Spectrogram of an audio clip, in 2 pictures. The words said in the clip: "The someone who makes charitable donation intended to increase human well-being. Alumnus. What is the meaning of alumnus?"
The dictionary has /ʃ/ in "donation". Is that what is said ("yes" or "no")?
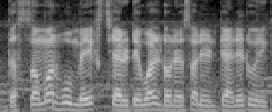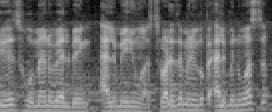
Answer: no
